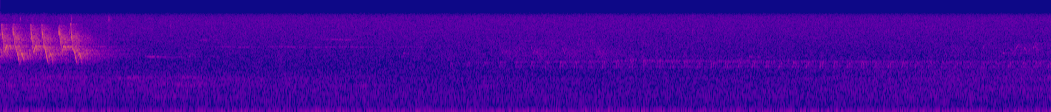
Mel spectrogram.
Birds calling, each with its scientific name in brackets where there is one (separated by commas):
Northern Flicker (Colaptes auratus), Ovenbird (Seiurus aurocapilla)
